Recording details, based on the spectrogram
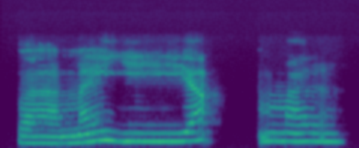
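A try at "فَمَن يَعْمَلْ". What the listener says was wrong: Famai tahan dulu. Kasih tempo untuk gunahnya.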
